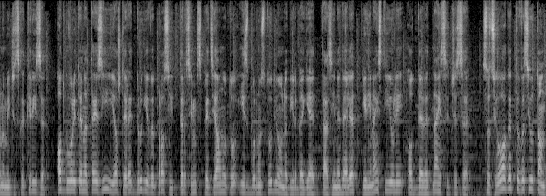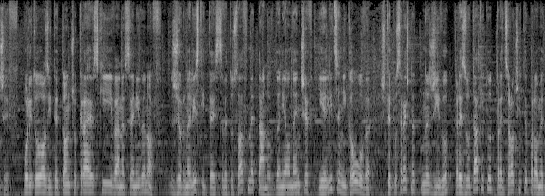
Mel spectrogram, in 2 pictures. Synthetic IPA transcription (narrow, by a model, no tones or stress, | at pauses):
ikonomit͡ʃɛskəkɾizə | ɔd̪ɡovoɾit̪ɛnɐt̪ɛziːɔʃt̪ɛɾɛd̪ːɾuɡ̟ivɐpɾɔsit̪ɤɾsimspɛt̪sialˠnot̪oʔizboɾnost̪ud̪ionɐd̪iɾbɛɡɛt̪ːazinɛd̪ɛlʲəɛd̪inajst̪ijuliod̪̚ːɛvɛt̪najsɛt̪̚t͡ʃɛsɤ | sot̪siolˠɔɡət̪vəsilˠt̪ɔnt͡ʃɛ̰f | polit̪olˠɔzit̪ɛt̪ɔnt͡ʃʊkɾaɛfskʲiːvanɐsɛnivɐnɔf | ʒuɾnɐlist̪it̪ɛsvɛt̪oslˠafmɛt̪anofd̪ɐniɛlˠnɛnt͡ʃɛfiɛlit̪sənikɔlˠovə | ʃt̪ɛposɾɛʃnət̪nɐʒivoɾɛzulˠt̪at̪it̪ɛot̪̚pɾɛt̪sɾɔt͡ʃnit̪ɛpɐɾlˠɐmɛ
